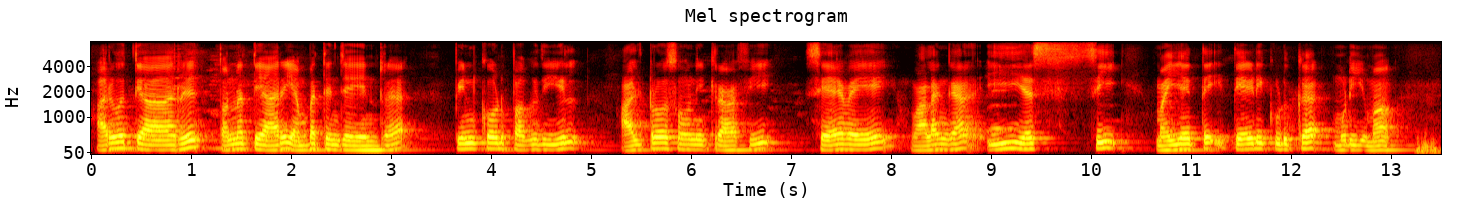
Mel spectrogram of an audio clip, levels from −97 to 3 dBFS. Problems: constant background noise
